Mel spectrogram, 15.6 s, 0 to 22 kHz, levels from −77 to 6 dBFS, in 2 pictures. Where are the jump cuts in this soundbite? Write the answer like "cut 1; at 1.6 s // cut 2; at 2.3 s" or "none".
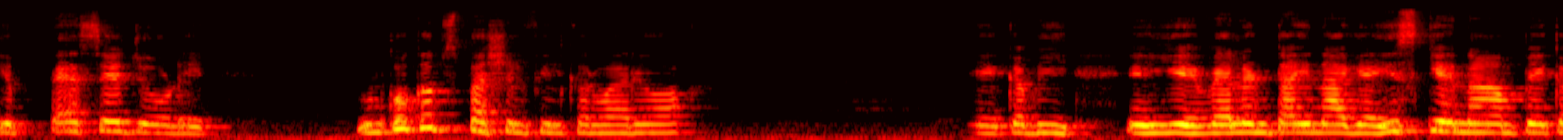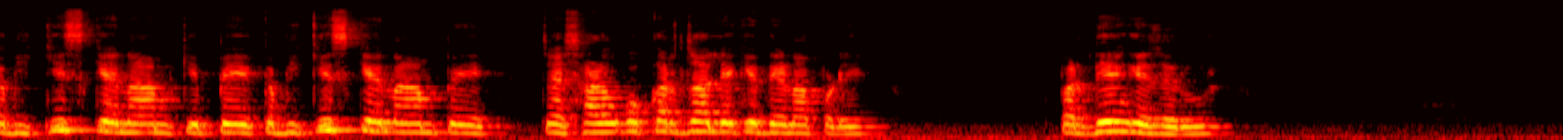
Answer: cut 1; at 5.0 s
